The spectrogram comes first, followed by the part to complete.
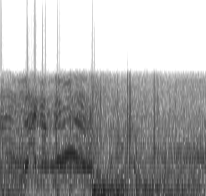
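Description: Men shouting in a concrete tunnel, with a heavy thud about a second in.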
